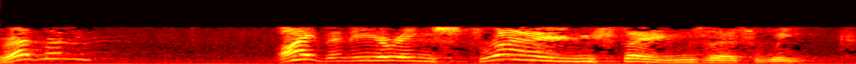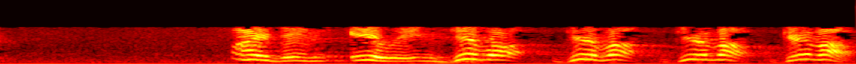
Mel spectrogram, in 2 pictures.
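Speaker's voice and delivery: put-on high, slow English accent.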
